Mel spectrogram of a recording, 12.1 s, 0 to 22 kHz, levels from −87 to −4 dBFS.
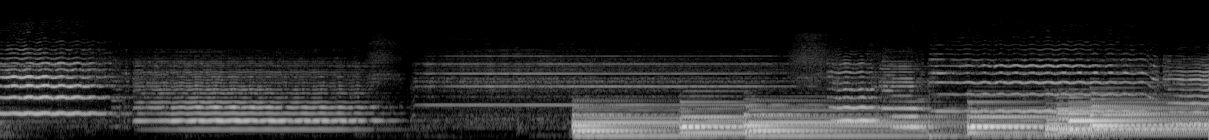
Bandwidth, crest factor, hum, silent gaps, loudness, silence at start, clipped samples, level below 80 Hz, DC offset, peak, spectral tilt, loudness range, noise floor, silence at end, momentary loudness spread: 7.8 kHz; 18 dB; none; none; -29 LUFS; 0 s; under 0.1%; -54 dBFS; under 0.1%; -12 dBFS; -7 dB/octave; 10 LU; -54 dBFS; 0 s; 18 LU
